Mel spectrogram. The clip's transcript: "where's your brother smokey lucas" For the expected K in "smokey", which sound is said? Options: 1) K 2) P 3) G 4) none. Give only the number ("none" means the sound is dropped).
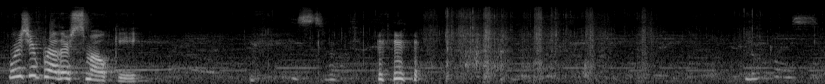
4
